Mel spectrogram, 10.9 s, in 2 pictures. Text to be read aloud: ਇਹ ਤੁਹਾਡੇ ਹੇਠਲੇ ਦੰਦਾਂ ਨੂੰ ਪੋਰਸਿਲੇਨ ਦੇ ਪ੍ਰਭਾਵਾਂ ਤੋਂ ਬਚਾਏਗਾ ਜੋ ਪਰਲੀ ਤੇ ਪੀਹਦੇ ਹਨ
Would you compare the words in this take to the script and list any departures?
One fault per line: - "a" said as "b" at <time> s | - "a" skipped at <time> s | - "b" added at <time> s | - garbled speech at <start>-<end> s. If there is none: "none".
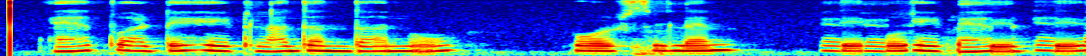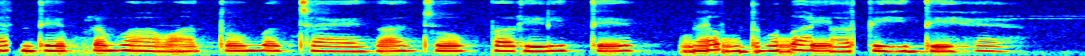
- garbled speech at 4.1-5.5 s
- garbled speech at 8.8-9.7 s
